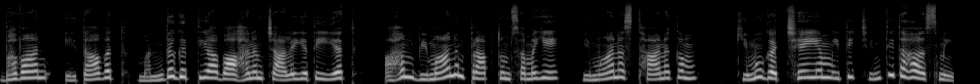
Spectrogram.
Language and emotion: Sanskrit, fearful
